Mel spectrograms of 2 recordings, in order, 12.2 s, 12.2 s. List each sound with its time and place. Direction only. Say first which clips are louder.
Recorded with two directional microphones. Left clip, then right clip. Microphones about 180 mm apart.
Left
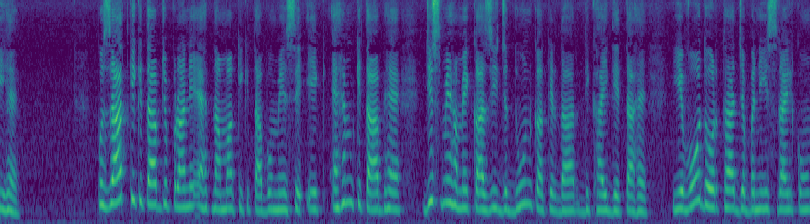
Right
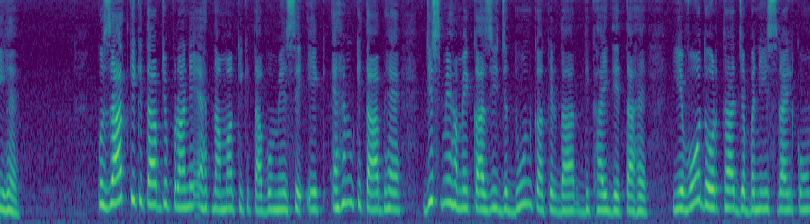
0.0 s speech: right 6 dB; 10° left (ahead or behind)
1.5 s speech: right 3 dB; 20° left (ahead or behind)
